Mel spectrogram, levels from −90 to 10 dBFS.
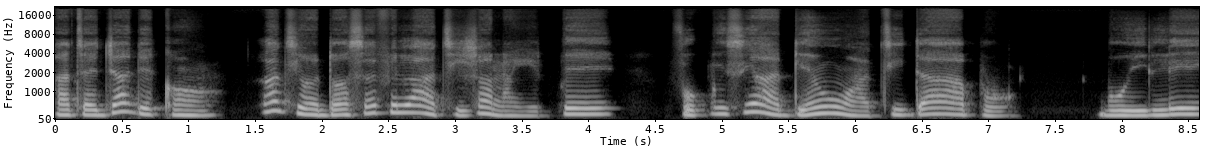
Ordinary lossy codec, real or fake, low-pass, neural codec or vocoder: none; fake; none; autoencoder, 48 kHz, 32 numbers a frame, DAC-VAE, trained on Japanese speech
